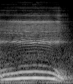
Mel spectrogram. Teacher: ஓரம் மேல்வாய் பல்லை பொருந்தும் இப்ப பாருங்க ஈ அப்படின்னு சொன்னா வாயை திறக்கிறோம் ஈ அப்படின்னு சொல்லும்போது இந்த நாக்கின் அடி ஓரம் மேல்வாய் பல்லை பொருந்தும்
